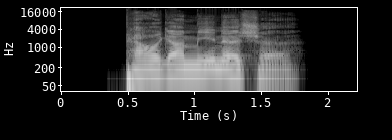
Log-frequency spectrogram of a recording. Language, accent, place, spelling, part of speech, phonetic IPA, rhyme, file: German, Germany, Berlin, pergamenische, adjective, [pɛʁɡaˈmeːnɪʃə], -eːnɪʃə, De-pergamenische.ogg
- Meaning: inflection of pergamenisch: 1. strong/mixed nominative/accusative feminine singular 2. strong nominative/accusative plural 3. weak nominative all-gender singular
